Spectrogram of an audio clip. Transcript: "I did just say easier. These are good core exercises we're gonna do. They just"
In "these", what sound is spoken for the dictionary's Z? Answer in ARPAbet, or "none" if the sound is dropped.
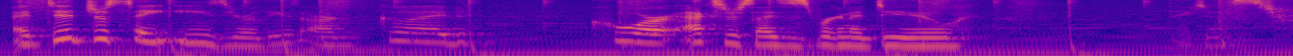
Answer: Z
